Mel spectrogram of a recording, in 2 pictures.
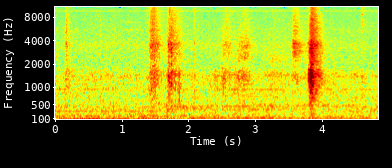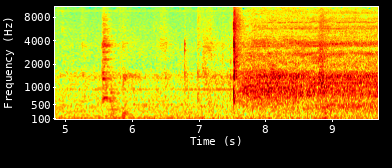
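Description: Clicks and knocks of a heat gun and its cord being handled, then a click about seven and a half seconds in as the handheld heat gun switches on, and its fan blows with a steady, even hiss.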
